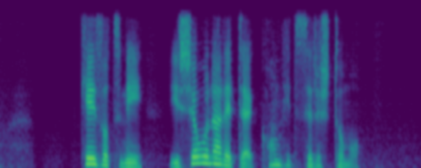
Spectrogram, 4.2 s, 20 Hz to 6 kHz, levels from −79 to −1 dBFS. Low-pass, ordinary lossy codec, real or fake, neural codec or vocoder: 5.4 kHz; none; fake; codec, 16 kHz, 0.2 kbps, FocalCodec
